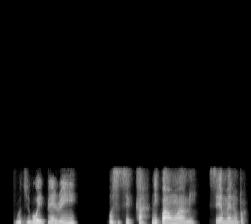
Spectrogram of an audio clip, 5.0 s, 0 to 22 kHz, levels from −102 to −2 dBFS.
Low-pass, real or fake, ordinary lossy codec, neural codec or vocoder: 5.4 kHz; fake; none; codec, 24 kHz, 0.5 kbps, DualCodec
